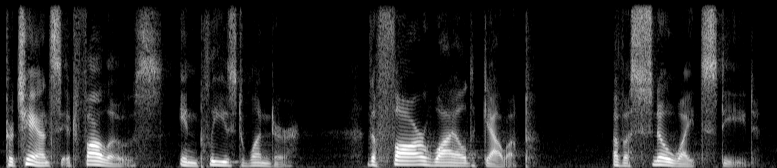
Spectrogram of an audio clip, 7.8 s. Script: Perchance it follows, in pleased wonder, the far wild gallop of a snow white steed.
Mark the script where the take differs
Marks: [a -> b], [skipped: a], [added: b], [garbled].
Perchance it follows, in pleased wonder, the far wild gallop of a snow white steed.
